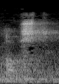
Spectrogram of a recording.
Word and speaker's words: ást: Ást.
